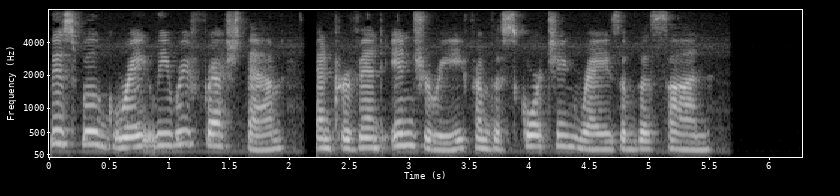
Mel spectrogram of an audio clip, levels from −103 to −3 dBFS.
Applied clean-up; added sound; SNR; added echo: none; none; none; none.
